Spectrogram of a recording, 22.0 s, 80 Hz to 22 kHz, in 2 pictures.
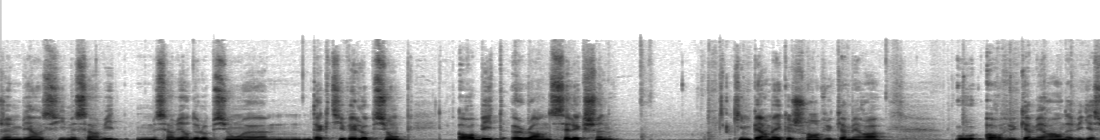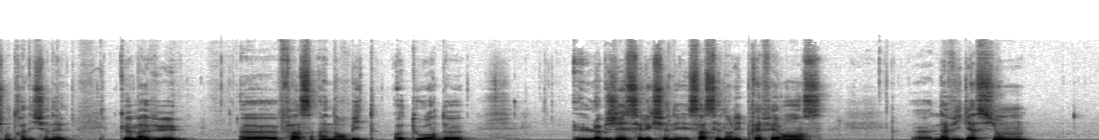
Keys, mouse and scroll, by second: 6.4-6.9 drag, 6.4 KP_0, 7.4-7.9 alt+drag, 8.9 KP_5, 9.5-10.5 alt+shift+drag, 10.7-15.5 alt+drag, 17.0-21.9 alt+drag.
